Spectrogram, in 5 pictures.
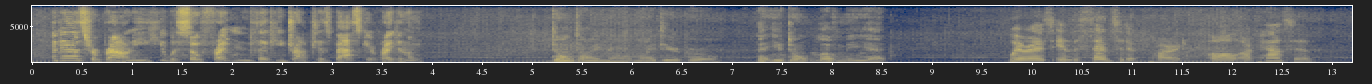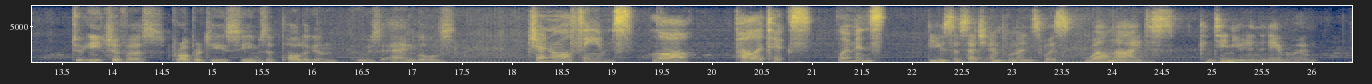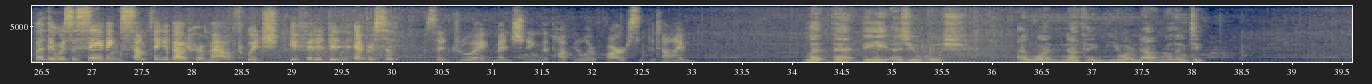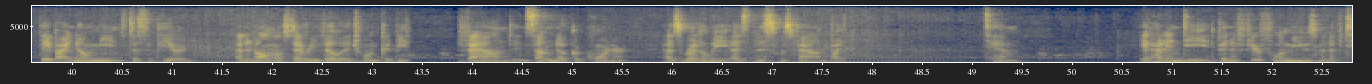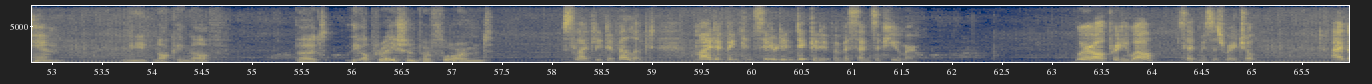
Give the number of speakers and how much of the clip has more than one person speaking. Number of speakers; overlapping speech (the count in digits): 8, no overlap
